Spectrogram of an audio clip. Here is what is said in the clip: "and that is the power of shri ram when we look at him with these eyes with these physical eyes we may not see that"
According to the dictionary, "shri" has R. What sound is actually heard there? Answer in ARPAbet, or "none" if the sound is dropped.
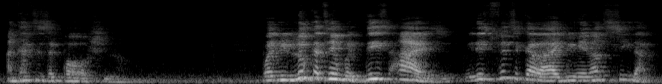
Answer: none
